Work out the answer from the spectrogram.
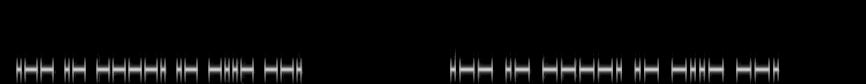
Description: Morse code, heard as a keyed tone, about 29 wpm, 700 Hz. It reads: WA9AXG WA9AXG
